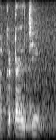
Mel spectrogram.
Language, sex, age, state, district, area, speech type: Telugu, male, 18-30, Andhra Pradesh, Sri Balaji, rural, spontaneous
